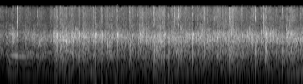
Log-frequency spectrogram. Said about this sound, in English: So let's give her a big round of applause for this, right?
